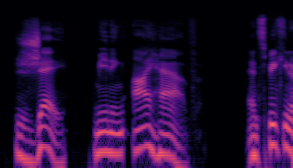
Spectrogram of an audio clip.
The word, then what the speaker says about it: j'ai: J'ai is pronounced j'ai. Just perfectly smooth, kind of like the name Jay, but with a soft buzzing zh sound. J'ai, meaning I have.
